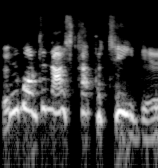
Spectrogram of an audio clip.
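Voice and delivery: high-pitched put-on English voice; high mock-English "dear" voice; English tea-offering voice. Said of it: "you know, in English".

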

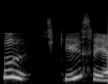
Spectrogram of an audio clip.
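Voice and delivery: yawning through the words; yawning sigh. Real, not acted. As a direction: yawn mid-sentence. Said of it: "I'm yawning".

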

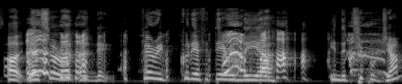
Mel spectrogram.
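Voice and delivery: lightly voiced polite teacher, amused; schoolteacher role. Schoolteacher complimenting the outlaw's jumping, stifling laughter. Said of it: "he's a school teacher".

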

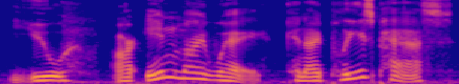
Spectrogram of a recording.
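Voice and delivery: slow and deliberate; calm slow refusal to a bully; slow, measured. Acted. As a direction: spell it out patiently. Tak calmly faces bully.

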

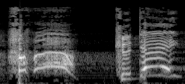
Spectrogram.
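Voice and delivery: high, loud whooping exclamation; jubilant laugh. Acted. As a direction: crow it out as a delighted believer. Voices believer's joyful response.

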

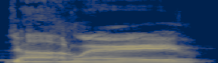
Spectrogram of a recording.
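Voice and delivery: imitated prank-call voice, name drawn out; prank caller. Retelling how the prank call escalated, drawn-out silly caller voice. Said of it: "it just got".

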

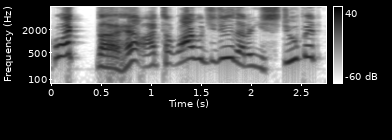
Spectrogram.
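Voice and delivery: high, exasperated retold yell; angry outburst. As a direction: snap at him like an angry boss. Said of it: "Jimmy's pissed".

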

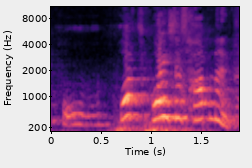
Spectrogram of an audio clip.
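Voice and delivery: high, loud desperate cry; crying out in panic. Retold or imitated. Terrified sailors cry out to their false gods, panicked and high. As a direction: cry out to the gods as the ship pitches. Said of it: "They're calling out to their false gods".

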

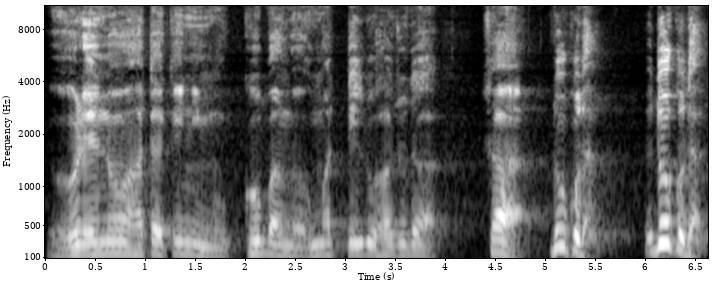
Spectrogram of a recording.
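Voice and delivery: がめつく強引な老人の声; せかせか探し回る欲張り爺さん; 欲張りじいさん. A narrator's reading. (大きくなっていく欲深い声)

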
